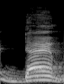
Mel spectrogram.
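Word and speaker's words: damn: चलिए यहां पे देखिए डी ए एम एन देखिए यहां पे लास्ट में एम के बाद एन है तो एन क्या रहेगा साइलेंट रहेगा इसको क्या पढ़ेंगे डैम डैम का मतलब होता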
